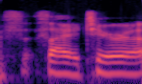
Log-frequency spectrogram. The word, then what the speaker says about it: Thyatira: If anything, I'm learning how to pronounce some of these words like Thyatira. Is it Thyatira? Which one is it? I prefer Thyatira. I mean, you'll hear it pronounced both ways, all but right.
